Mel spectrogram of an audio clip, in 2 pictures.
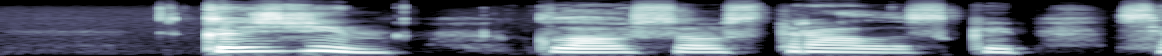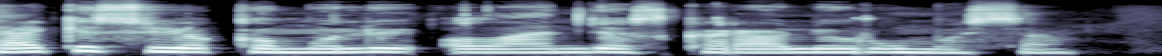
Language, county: Lithuanian, Vilnius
